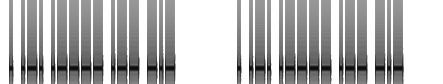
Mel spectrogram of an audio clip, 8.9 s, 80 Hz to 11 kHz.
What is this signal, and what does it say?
Morse code, heard as a keyed tone, about 21 wpm, 700 Hz. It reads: ER1WK ER1WK
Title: DXCC-100 Call Signs - 5 Characters - Repeated 3x - 20wpm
